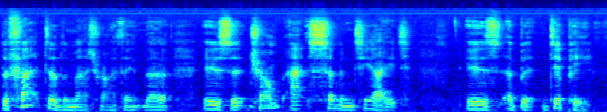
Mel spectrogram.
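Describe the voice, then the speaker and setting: Here a man speaks with a British accent. His pace is fairly slow. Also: medium pitch for a man, ordinary pitch variation. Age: 70s. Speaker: pensioner vlogger. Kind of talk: casual opinion talk to camera. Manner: conversational, rambling.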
